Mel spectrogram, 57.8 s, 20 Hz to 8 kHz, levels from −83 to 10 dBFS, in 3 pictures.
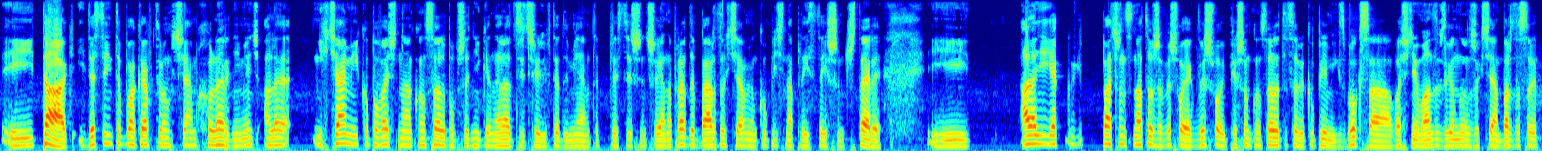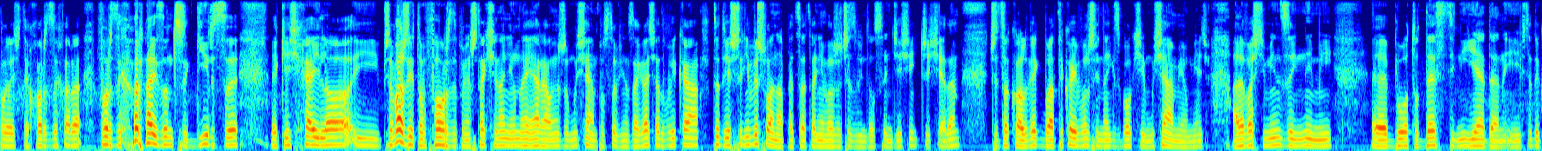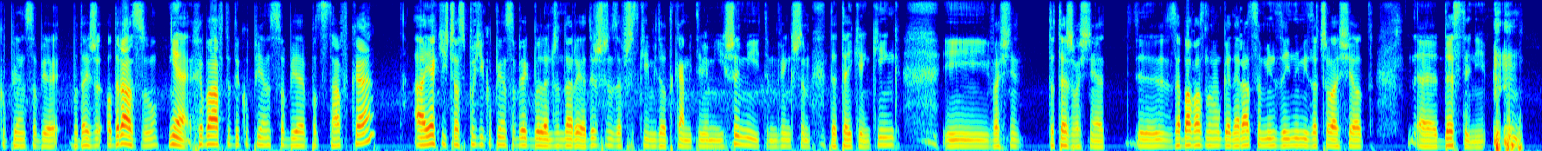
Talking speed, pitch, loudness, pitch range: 180 wpm, 135 Hz, -18 LUFS, 125-145 Hz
